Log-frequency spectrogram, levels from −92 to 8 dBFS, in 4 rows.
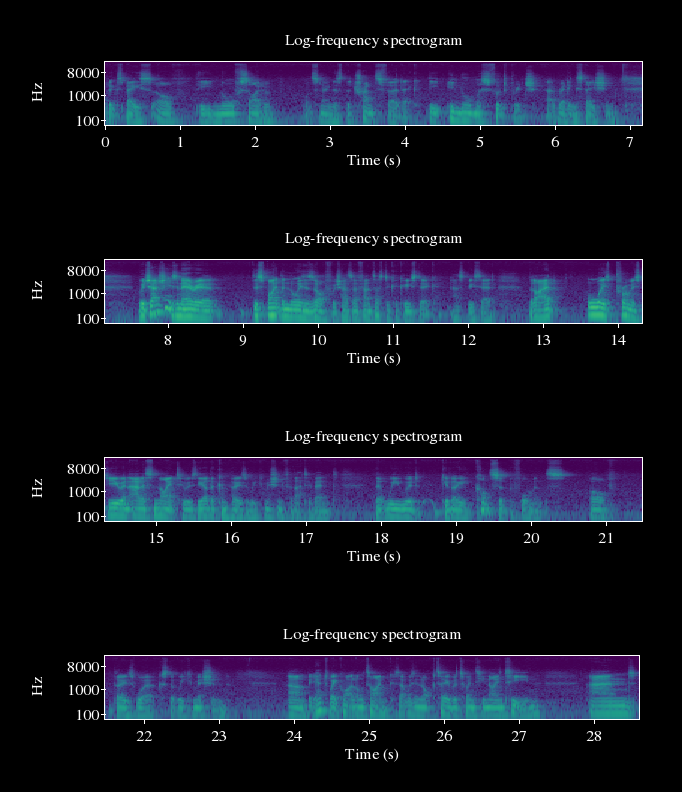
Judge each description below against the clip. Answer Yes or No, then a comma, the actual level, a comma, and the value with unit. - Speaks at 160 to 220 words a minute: Yes, average, 180 wpm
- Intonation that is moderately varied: Yes, average, 3.4 semitones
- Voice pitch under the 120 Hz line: Yes, low, 100 Hz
